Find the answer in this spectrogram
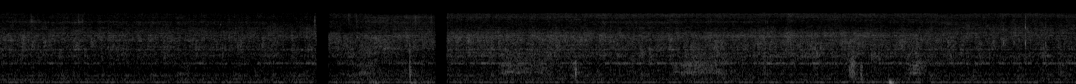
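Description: A steady hiss with a few faint small clicks and mouth sounds as a child eats ice cream from a small cup with a plastic spoon. The sound cuts out completely twice, about three and four and a half seconds in.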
